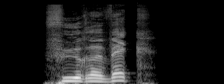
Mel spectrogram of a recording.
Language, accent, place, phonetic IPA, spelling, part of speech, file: German, Germany, Berlin, [ˌfyːʁə ˈvɛk], führe weg, verb, De-führe weg.ogg
- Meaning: first/third-person singular subjunctive II of wegfahren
